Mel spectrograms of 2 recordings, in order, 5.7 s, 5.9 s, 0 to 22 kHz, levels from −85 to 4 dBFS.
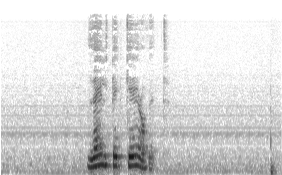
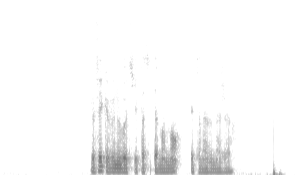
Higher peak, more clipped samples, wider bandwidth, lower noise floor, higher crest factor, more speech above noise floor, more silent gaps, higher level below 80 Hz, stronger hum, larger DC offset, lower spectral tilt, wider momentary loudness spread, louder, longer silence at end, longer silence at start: first, 0 dBFS vs -28 dBFS; neither; first, 15.5 kHz vs 13 kHz; second, -47 dBFS vs -88 dBFS; about the same, 18 dB vs 22 dB; second, 34 dB vs 42 dB; neither; first, -46 dBFS vs -60 dBFS; neither; neither; second, -7.5 dB/octave vs -9 dB/octave; first, 22 LU vs 19 LU; first, -14 LUFS vs -48 LUFS; about the same, 0.15 s vs 0.25 s; about the same, 1.75 s vs 1.8 s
